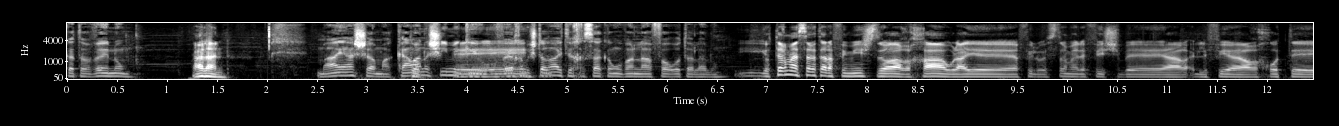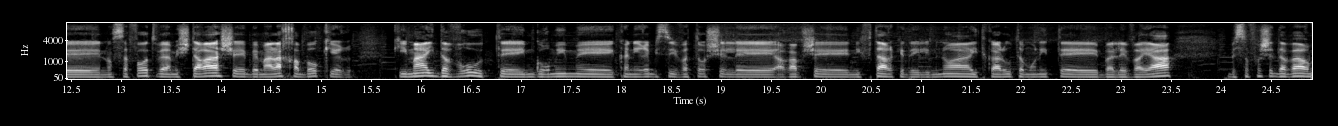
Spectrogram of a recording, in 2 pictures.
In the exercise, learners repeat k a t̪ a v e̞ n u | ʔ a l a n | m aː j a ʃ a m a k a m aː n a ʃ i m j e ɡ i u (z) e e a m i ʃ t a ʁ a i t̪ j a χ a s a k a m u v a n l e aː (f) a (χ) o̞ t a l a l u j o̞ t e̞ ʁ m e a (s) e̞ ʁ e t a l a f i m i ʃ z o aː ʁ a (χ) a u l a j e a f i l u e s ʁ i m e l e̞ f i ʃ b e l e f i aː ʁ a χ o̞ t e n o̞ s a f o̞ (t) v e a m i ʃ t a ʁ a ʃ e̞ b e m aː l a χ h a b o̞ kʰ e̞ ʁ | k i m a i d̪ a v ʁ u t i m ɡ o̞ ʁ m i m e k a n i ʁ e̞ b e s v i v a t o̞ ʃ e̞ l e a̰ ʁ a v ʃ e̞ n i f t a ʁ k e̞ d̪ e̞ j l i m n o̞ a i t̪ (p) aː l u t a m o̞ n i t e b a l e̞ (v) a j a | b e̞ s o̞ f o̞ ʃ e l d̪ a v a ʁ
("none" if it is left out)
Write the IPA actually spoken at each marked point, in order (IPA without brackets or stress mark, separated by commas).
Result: v, f, ʁ, s, χ, t, k, v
